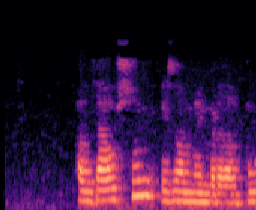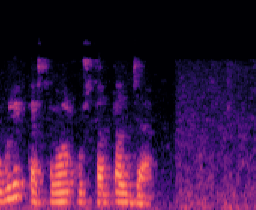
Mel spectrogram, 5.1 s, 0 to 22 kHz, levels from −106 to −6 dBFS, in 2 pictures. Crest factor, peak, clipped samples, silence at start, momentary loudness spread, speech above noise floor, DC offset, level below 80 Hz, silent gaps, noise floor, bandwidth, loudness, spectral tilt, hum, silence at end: 18 dB; -12 dBFS; under 0.1%; 0.75 s; 10 LU; 44 dB; under 0.1%; -58 dBFS; none; -71 dBFS; 7.2 kHz; -29 LUFS; -8.5 dB/octave; none; 1.05 s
